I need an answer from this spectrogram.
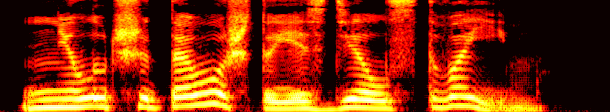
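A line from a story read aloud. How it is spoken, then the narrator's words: Hissed in reply. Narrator (Russian): прошипел Альтор в ответ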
